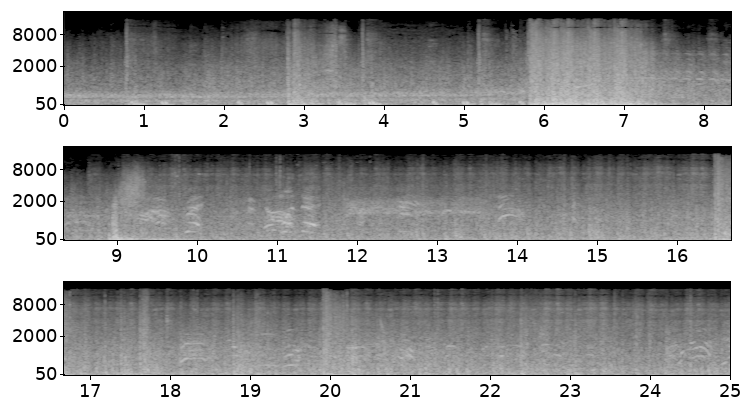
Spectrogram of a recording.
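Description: Horse hooves gallop over dry ground.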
